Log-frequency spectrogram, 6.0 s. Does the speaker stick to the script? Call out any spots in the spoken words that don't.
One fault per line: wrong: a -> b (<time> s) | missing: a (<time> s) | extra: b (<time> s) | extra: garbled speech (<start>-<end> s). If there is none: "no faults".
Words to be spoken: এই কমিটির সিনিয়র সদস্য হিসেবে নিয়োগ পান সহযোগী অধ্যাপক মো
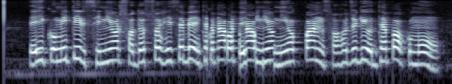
extra: garbled speech (2.7-3.7 s)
